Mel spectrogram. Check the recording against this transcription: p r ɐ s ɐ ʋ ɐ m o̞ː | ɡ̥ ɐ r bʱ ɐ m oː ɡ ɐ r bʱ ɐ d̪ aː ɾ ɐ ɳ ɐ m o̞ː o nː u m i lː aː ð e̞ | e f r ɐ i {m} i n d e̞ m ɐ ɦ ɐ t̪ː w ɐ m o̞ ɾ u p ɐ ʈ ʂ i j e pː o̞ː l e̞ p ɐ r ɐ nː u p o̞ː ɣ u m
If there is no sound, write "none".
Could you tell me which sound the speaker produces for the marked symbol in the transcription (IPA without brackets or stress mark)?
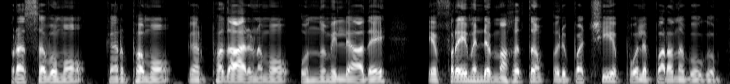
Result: m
